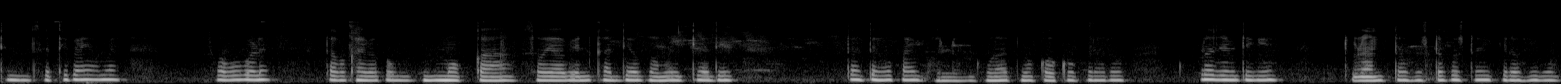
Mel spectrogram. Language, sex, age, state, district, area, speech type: Odia, female, 18-30, Odisha, Nabarangpur, urban, spontaneous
